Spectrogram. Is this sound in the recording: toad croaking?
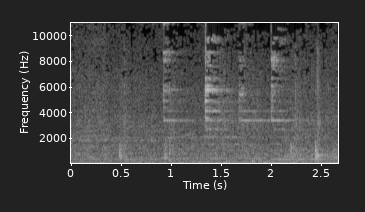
no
